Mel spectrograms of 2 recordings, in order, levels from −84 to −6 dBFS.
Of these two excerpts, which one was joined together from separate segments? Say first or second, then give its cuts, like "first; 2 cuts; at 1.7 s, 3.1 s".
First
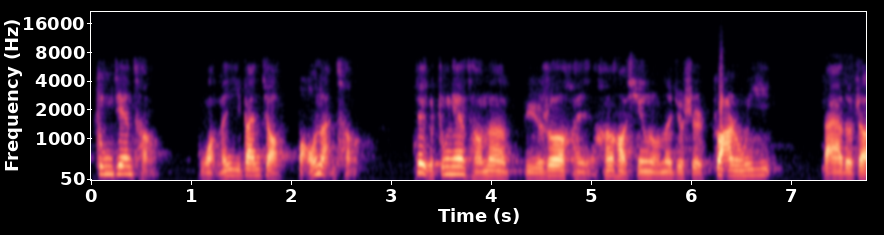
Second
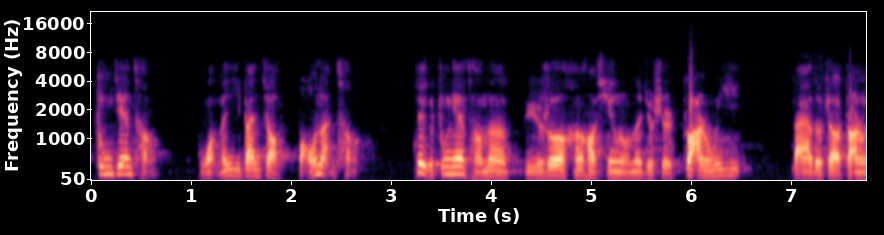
second; 1 cut; at 4.7 s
